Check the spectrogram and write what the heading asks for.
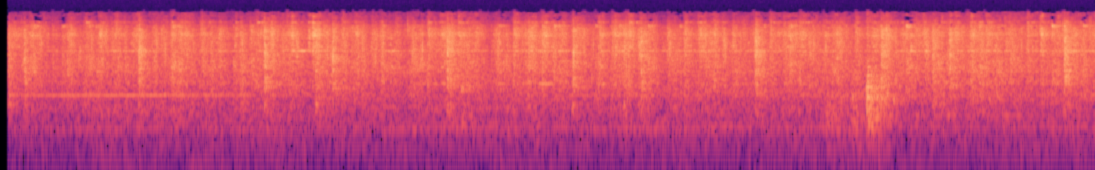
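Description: Irregular mechanical clicking and knocking, like a working mechanism or tools being handled, over a steady background hum, with one louder knock about nine seconds in.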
